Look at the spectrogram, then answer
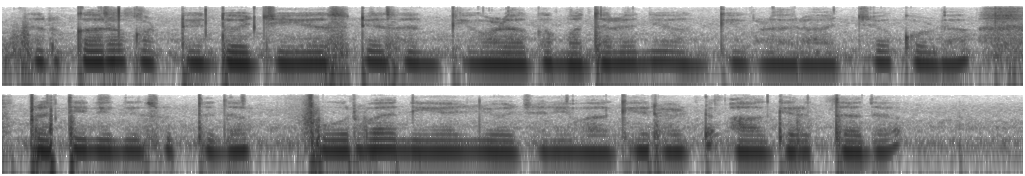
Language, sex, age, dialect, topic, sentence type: Kannada, female, 18-24, Dharwad Kannada, banking, statement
